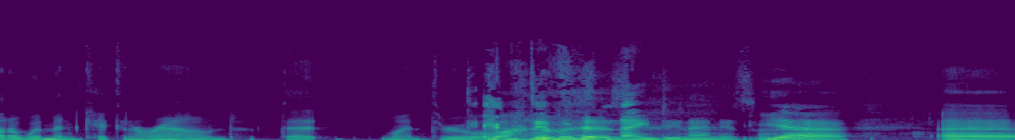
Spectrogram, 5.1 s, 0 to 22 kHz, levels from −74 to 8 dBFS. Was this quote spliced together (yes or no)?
no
